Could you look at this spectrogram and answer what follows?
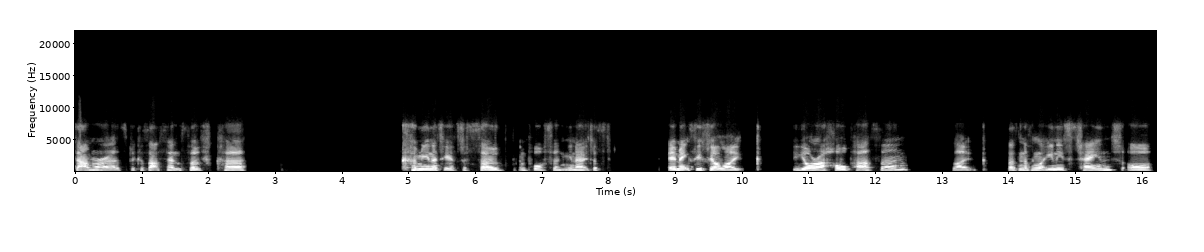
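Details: Adult woman who stammers; stuttering.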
